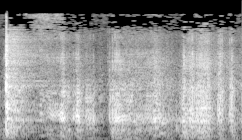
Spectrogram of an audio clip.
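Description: A sharp clack as the Ford Explorer's hood latch lets go, followed by knocking and rattling handling noise as the hood is lifted open.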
